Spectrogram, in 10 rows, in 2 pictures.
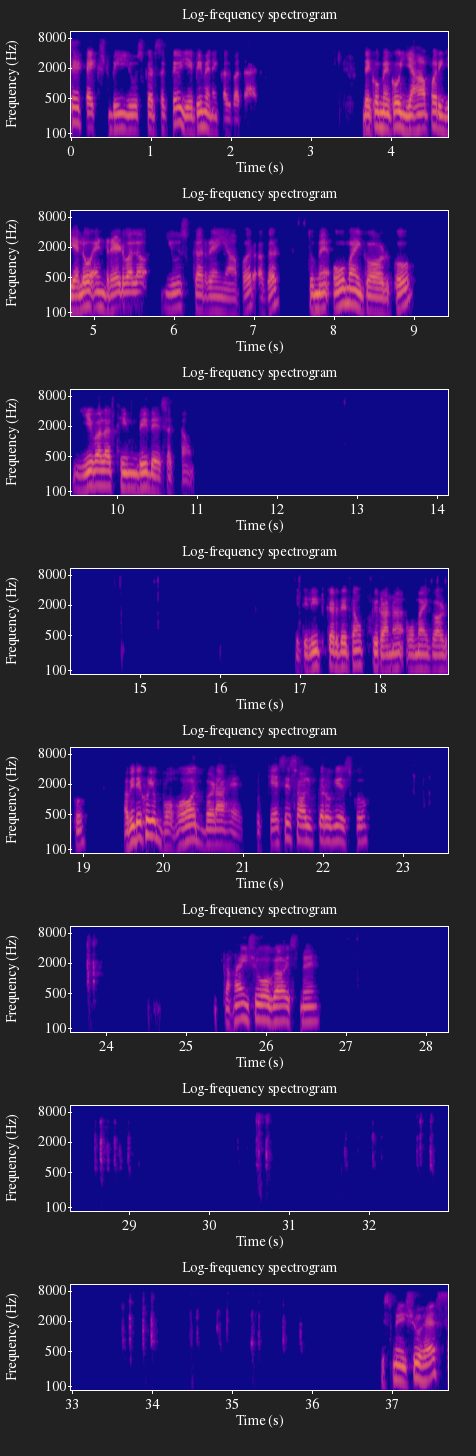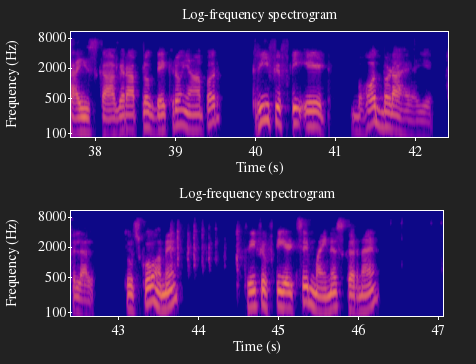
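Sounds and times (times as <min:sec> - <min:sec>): computer mouse clicks: 0:07.4 - 0:07.7, 0:12.7 - 0:13.1, 0:14.6 - 0:15.4, 0:23.1 - 0:24.0, 0:27.0 - 0:27.3, 0:28.5 - 0:29.2, 0:30.2 - 0:30.9, 0:31.6 - 0:33.0, 0:33.6 - 0:36.0, 0:43.6 - 0:44.7, 0:46.4 - 0:47.0.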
